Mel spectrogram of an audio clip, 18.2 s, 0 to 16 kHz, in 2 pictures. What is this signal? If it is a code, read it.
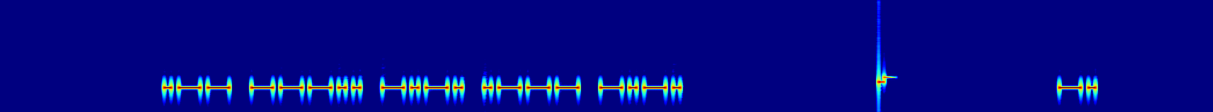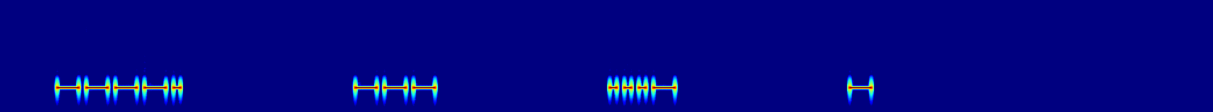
Morse code, heard as a keyed tone, about 22 wpm, spaced as for 9 wpm, 700 Hz. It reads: W8CJC N9OVT
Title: USA Call Signs - 5 Characters - 8x Character Spacing - 22wpm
